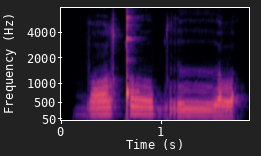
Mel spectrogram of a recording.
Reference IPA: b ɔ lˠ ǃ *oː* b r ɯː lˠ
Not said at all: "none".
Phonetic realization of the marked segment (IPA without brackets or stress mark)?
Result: oː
